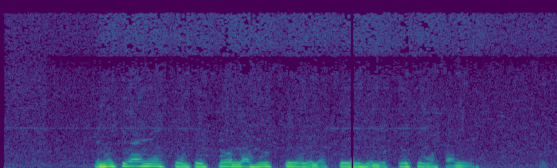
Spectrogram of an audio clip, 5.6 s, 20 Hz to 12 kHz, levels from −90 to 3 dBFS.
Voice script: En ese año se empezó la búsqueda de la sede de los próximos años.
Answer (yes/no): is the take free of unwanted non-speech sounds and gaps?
no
